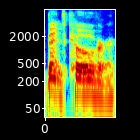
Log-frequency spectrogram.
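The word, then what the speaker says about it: Bencover: that's easy handle but bent cover so it rhymes with like over not cover but everybody says my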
